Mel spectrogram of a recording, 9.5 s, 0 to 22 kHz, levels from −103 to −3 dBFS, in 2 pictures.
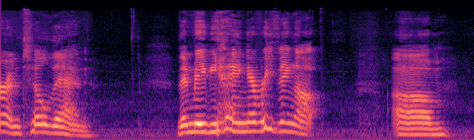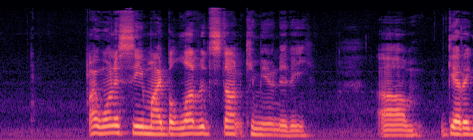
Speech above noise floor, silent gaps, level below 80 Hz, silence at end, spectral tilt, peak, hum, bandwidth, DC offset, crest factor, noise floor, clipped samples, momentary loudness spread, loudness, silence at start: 36 dB; none; -66 dBFS; 0 s; -4.5 dB/octave; -4 dBFS; none; 17.5 kHz; under 0.1%; 22 dB; -59 dBFS; under 0.1%; 17 LU; -24 LUFS; 0 s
